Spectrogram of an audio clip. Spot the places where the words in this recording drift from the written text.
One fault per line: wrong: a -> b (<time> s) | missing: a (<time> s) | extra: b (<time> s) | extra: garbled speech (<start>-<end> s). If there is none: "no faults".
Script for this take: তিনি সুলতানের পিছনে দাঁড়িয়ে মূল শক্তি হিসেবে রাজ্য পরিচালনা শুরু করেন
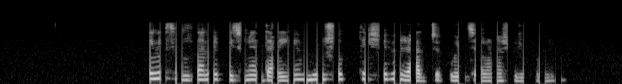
no faults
